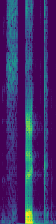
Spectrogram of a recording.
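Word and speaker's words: Sikh: really care okay but that is how you're supposed to say it in the language that's how you say it sick the case of one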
